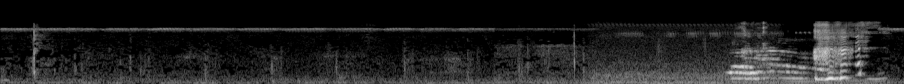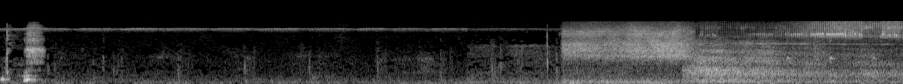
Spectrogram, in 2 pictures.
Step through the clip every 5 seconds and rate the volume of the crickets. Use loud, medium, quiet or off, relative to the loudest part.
quiet, quiet, quiet, loud.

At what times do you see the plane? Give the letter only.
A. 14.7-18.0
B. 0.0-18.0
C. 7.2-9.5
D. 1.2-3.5
A.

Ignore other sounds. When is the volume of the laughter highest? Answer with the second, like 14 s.
8 s.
